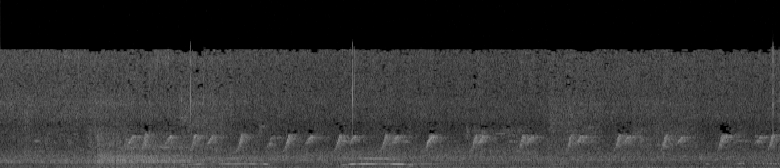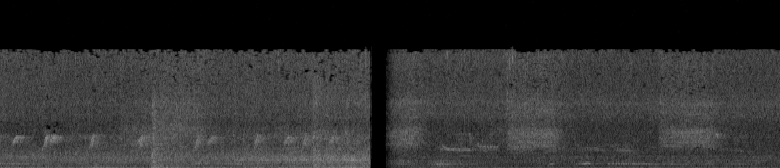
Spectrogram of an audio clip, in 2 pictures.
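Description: Outdoor ambience with a bird chirping steadily, about two short high chirps a second, and two short rising-and-falling calls a few seconds in. The sound cuts out for a moment near the end, then a low hum carries on.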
